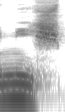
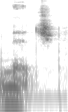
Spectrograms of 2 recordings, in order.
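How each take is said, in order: First: It is said with a British English pronunciation. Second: It is said with an American English pronunciation. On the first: "if you're in Europe, you can say niche, but not in the U S" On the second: "You should say niche"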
